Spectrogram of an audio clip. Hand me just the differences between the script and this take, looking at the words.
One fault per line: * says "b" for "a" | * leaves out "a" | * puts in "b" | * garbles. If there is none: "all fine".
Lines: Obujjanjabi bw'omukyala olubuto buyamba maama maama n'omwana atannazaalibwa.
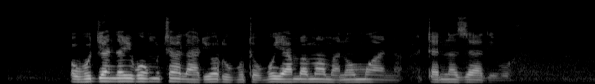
* puts in "ali"
* leaves out "maama"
